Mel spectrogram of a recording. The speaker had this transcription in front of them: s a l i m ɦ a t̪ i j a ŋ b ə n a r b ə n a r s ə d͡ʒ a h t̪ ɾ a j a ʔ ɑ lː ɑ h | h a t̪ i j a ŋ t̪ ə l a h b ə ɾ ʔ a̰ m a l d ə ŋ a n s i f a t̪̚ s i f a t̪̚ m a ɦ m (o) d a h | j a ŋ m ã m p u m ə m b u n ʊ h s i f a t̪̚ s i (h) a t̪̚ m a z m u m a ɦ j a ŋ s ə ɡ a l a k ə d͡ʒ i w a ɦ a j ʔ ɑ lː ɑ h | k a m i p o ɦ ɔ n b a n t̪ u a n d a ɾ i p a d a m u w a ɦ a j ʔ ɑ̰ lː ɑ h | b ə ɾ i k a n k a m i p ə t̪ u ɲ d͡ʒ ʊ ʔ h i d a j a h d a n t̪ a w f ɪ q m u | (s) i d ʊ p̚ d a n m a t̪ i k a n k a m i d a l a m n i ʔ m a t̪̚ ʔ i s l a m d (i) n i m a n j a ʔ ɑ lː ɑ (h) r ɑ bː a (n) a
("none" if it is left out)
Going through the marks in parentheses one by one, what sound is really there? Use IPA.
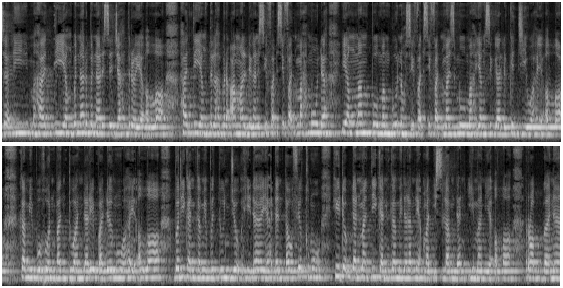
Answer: u, f, h, a, h, n

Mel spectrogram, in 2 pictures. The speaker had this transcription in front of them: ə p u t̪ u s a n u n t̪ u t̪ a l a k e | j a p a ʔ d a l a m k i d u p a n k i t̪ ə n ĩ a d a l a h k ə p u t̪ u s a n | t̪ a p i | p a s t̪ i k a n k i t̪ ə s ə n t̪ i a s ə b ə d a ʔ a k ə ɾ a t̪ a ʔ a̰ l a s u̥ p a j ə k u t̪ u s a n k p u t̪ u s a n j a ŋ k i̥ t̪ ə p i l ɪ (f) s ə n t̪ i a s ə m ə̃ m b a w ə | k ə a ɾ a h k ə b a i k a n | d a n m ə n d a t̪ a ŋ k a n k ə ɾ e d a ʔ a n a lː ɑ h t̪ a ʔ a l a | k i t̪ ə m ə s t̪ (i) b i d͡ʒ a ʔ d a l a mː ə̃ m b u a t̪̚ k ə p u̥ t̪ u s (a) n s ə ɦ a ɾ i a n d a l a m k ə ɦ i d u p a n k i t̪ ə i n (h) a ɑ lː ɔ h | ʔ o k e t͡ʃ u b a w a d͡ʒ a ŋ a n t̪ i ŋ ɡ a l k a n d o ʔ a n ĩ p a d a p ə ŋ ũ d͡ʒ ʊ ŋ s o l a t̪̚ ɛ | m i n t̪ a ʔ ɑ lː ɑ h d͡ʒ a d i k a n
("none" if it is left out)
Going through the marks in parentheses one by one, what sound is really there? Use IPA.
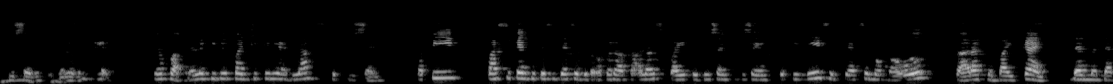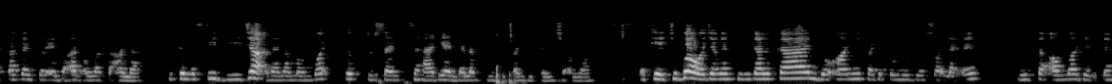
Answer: h, i, a, ʃ

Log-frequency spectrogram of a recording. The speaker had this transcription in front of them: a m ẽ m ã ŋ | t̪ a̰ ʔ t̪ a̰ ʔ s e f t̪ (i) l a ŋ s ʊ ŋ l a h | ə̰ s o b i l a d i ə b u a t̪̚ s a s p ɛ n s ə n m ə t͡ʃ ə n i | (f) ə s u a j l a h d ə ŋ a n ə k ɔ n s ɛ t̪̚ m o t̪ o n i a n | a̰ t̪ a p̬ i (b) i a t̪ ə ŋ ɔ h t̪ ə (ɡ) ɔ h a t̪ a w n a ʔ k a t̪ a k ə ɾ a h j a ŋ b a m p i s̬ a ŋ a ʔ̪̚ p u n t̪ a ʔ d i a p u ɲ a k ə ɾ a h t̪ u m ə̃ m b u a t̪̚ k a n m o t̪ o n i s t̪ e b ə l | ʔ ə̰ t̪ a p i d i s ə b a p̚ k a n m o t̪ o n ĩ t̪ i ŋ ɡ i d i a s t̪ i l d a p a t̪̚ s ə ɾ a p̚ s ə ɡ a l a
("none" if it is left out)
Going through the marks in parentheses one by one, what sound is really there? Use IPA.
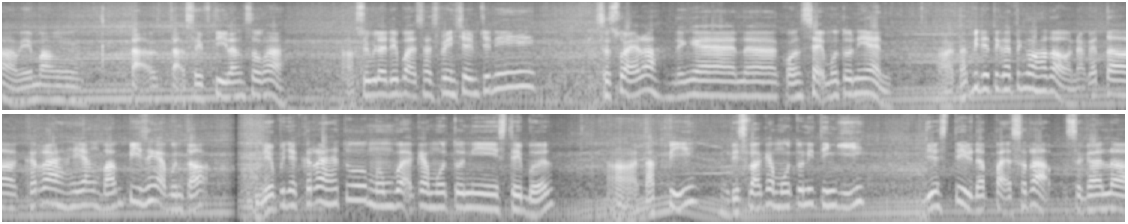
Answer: i, s, d, ŋ

